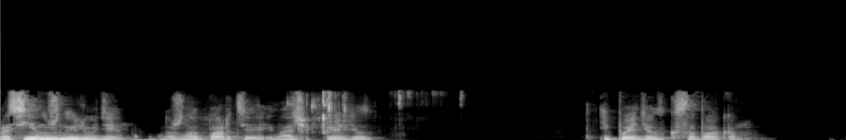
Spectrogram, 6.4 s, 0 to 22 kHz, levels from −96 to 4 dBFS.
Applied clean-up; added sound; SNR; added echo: neural mask model Resemble Enhance denoiser.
